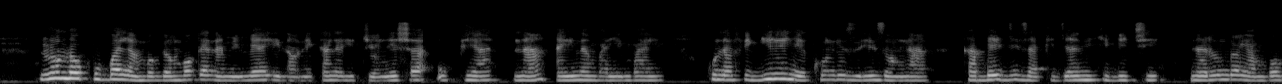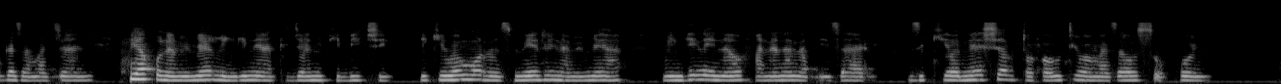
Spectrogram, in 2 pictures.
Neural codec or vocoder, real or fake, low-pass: codec, 16 kHz, 2 kbps, FreqCodec, smaller model; fake; 7.2 kHz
